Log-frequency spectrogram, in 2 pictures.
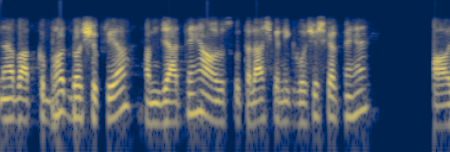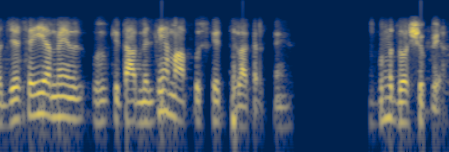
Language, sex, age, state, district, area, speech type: Urdu, male, 18-30, Uttar Pradesh, Azamgarh, rural, conversation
